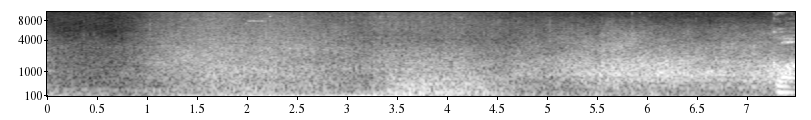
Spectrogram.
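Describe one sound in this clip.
A car engine starts and idles, echoing in a large concrete space.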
